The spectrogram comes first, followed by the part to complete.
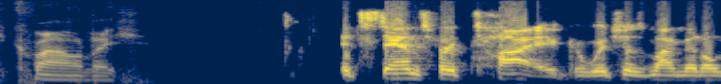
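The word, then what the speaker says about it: Tadhg: Crowley it stands for Tiger which is my middle name you're probably familiar with that name tige yes yes it's it's very it's it's Gaelic it's Irish no one from home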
